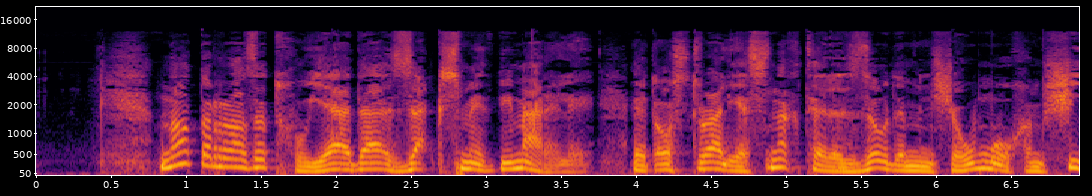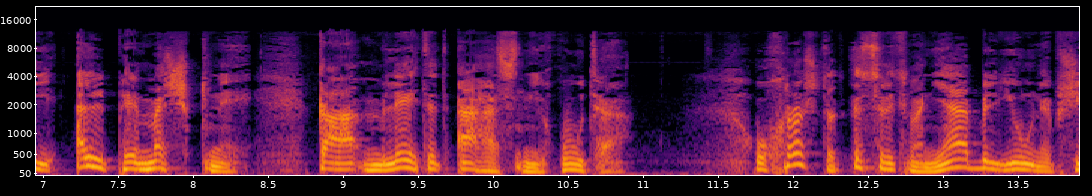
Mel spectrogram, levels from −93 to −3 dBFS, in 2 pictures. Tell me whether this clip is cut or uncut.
uncut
